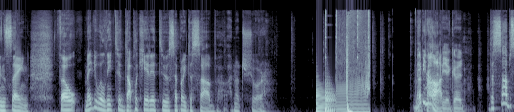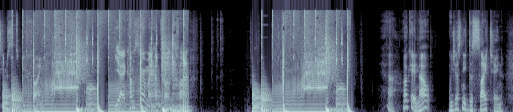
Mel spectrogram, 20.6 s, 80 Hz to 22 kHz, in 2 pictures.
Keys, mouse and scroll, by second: 4.9 click, 5.0 click, 6.1 space, 7.3 space, 7.5 click, 8.4-9.6 scroll up 4, 9.7 click, 10.1 space, 11.9 click, 14.0 space, 14.4 click, 15.1 space, 17.1 space, 17.8 click.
